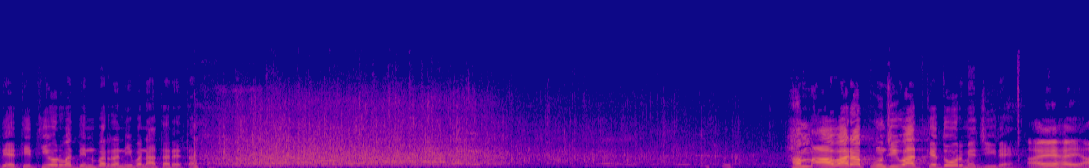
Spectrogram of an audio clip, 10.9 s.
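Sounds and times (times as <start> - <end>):
speech: 0.0 - 2.4, 7.9 - 10.8
audience applause: 2.0 - 7.9.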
